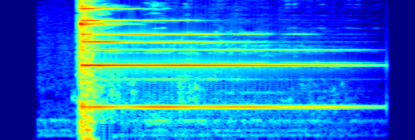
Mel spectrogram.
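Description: A single bright, bell-like ding sound effect, struck about half a second in and ringing down for about a second and a half before it cuts off suddenly.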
